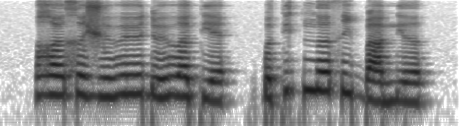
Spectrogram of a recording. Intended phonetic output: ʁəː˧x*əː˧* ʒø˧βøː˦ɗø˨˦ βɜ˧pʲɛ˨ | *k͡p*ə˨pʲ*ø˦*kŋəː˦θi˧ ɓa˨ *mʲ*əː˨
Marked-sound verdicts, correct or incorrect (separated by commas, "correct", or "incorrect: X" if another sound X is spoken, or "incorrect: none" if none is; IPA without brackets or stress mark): incorrect: ə˧, correct, incorrect: ɛ˦, correct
